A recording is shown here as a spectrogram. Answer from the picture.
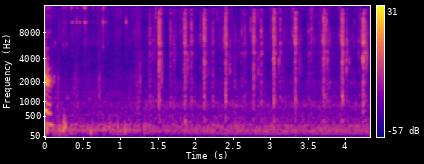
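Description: Shih Tzu licking and drinking from the nozzle of a travel water bottle: light, irregular clicks and licks that come faster toward the end, over a low steady hum.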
